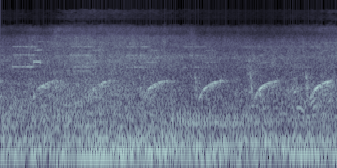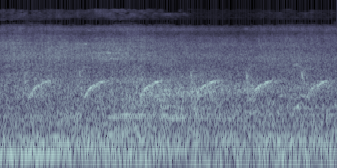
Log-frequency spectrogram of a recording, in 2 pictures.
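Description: A steady low motor hum, with a short chirping tone that rises and falls, repeating about twice a second.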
